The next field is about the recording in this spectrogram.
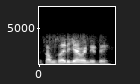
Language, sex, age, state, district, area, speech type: Malayalam, male, 30-45, Kerala, Kozhikode, urban, conversation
